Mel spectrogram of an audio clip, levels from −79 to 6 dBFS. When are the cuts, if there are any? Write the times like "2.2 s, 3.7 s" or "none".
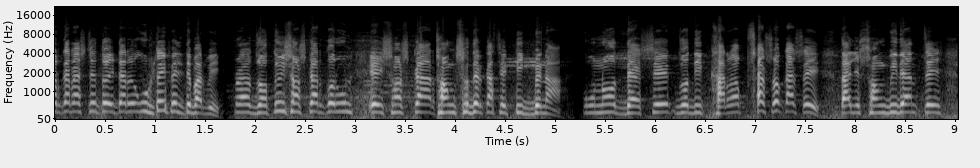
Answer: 1.8 s, 3.8 s, 5.2 s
